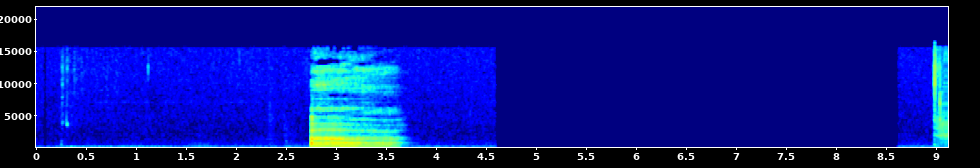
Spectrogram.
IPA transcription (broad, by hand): əː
